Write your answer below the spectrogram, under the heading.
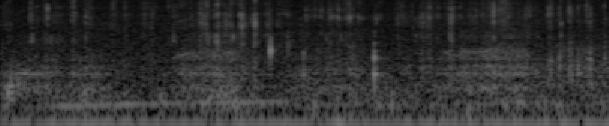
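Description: Near silence, with faint scattered soft taps and rustles from gloved hands working the icing waves.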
